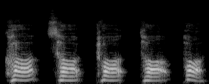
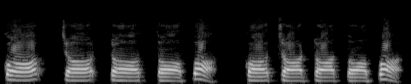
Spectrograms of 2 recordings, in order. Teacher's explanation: এবার উচ্চারণ করতে বলো খ ছ ঠ থ ফ, তো প্রচুর বাতাস লাগতেছে না? তাহলে কি যে ধ্বনিতে বাতাসের চাপ বেশি তার নাম মহাপ্রাণ, যেটা চাপ কম তার নাম অল্প প্রাণ। তাহলে এগুলোতে বাতাস কম লাগে কচডত প, তাই এগুলো অল্প প্রাণ।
